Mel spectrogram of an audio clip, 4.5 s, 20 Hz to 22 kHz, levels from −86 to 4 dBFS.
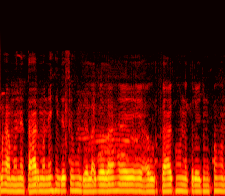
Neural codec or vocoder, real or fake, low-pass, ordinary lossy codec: none; real; none; none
